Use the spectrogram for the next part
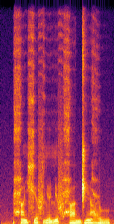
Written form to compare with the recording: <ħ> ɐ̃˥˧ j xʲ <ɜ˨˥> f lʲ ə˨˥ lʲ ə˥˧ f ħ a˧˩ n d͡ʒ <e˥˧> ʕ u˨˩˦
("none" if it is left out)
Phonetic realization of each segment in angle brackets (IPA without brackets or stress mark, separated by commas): ħ, ɜ˨˥, ẽ˥˧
